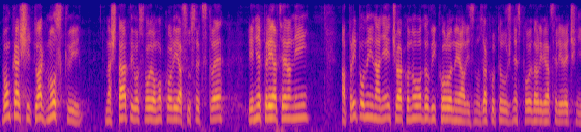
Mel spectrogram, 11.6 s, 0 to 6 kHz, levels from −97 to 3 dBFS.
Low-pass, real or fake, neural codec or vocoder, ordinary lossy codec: 5.4 kHz; fake; codec, 24 kHz, 3 kbps, HILCodec; none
